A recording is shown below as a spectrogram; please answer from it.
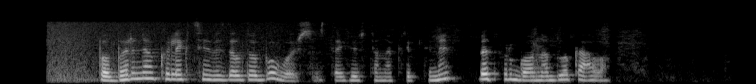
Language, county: Lithuanian, Utena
